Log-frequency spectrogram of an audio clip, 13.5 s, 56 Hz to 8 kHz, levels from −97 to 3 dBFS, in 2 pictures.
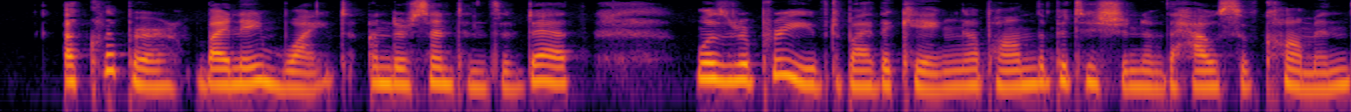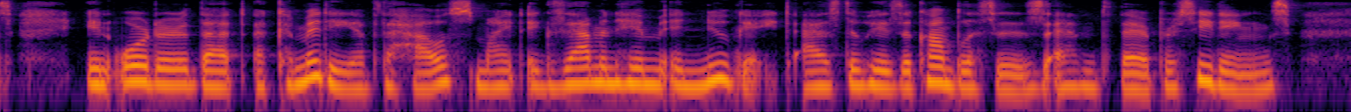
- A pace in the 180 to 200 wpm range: Yes, average, 185 wpm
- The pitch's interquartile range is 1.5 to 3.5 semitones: Yes, average, 3.1 semitones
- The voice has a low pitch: No, medium, 185 Hz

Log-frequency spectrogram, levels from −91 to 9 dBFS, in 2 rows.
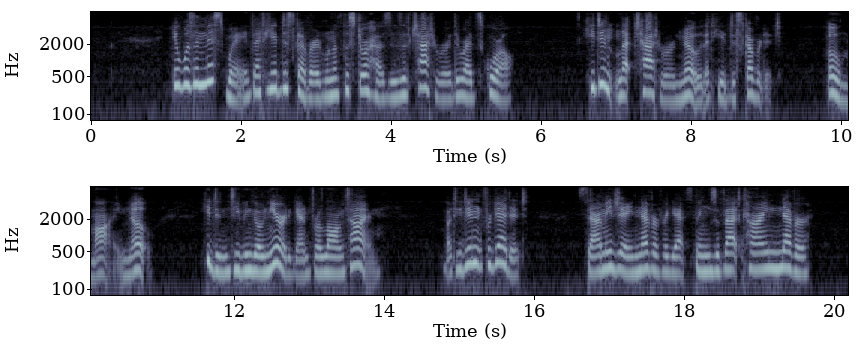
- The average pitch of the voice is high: Yes, high, 225 Hz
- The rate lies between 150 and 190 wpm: Yes, average, 170 wpm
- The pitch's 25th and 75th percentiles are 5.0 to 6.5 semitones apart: No, average, 4.3 semitones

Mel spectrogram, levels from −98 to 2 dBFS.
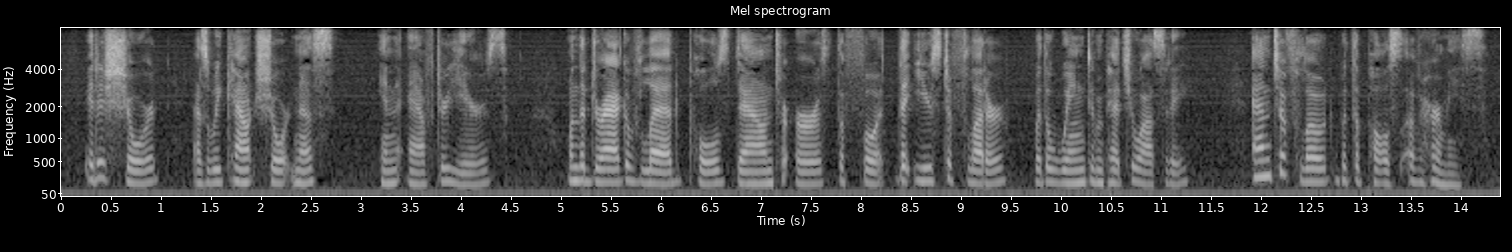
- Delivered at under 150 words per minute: No, average, 155 wpm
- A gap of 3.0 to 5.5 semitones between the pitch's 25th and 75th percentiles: No, narrow, 2.4 semitones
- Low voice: No, medium, 185 Hz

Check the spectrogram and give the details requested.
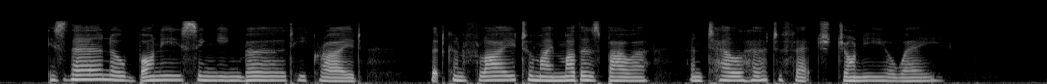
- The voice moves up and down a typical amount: No, narrow, 2.1 semitones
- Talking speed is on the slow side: Yes, slow, 125 wpm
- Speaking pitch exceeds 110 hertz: Yes, medium, 185 Hz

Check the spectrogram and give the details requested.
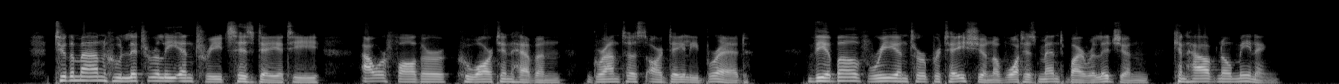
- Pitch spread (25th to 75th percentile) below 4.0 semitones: No, average, 4.7 semitones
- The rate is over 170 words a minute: No, average, 150 wpm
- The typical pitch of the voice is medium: No, low, 125 Hz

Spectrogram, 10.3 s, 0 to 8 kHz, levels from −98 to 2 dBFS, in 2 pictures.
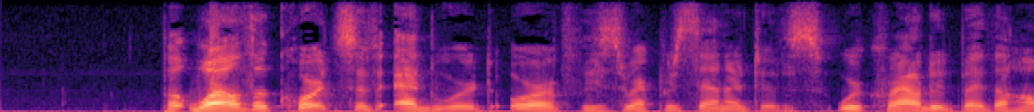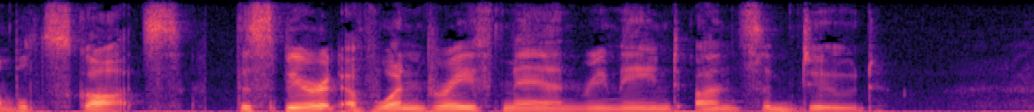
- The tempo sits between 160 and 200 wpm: No, average, 140 wpm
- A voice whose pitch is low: No, medium, 145 Hz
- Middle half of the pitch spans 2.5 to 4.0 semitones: Yes, average, 3.0 semitones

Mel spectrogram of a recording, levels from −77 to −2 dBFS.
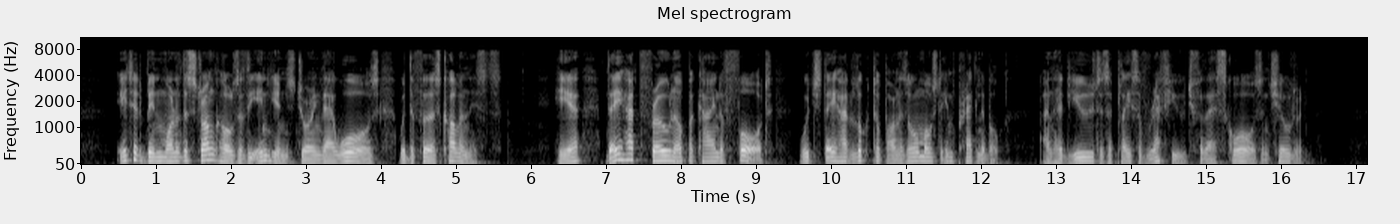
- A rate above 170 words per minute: No, average, 165 wpm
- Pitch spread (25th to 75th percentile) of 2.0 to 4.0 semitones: Yes, average, 3.7 semitones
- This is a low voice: Yes, low, 105 Hz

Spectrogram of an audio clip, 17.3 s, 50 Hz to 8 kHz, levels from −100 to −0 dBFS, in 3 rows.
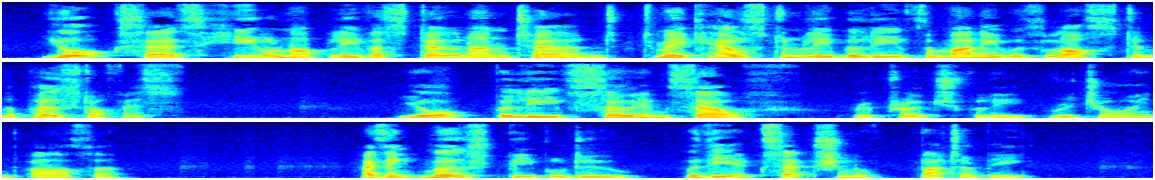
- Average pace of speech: No, slow, 130 wpm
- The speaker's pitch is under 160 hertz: Yes, medium, 140 Hz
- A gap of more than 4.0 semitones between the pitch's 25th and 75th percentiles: Yes, average, 4.7 semitones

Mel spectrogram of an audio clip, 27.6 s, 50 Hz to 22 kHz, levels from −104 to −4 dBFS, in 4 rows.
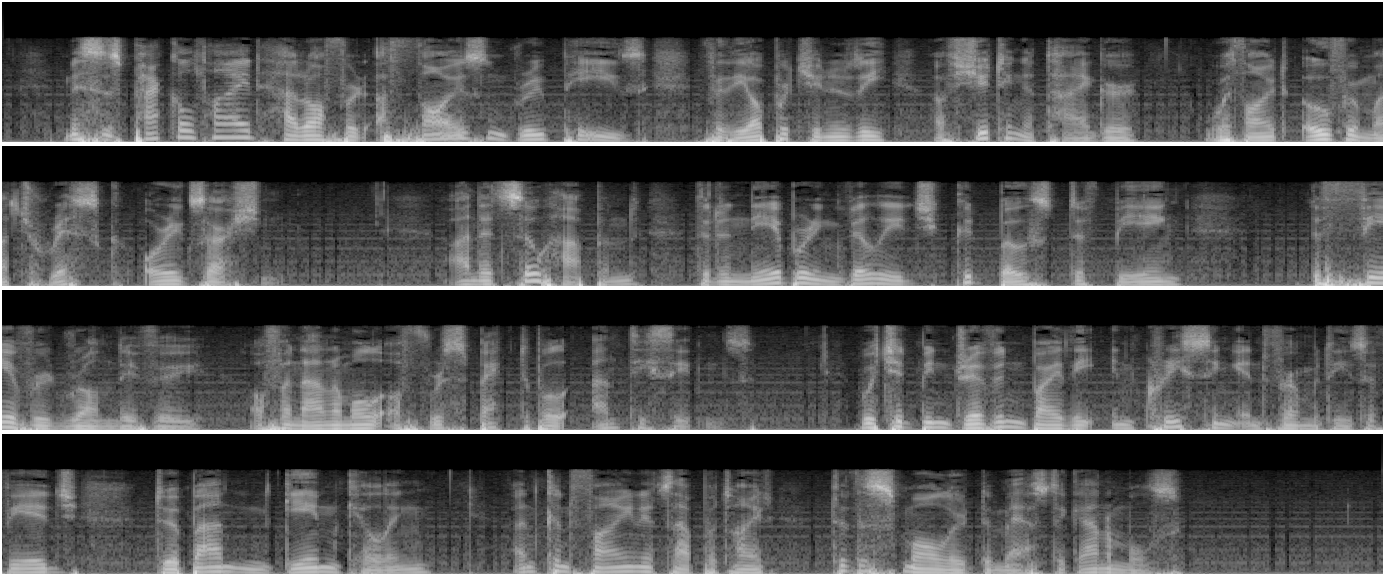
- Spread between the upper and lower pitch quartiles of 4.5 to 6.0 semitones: Yes, average, 5.1 semitones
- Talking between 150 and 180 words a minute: No, slow, 135 wpm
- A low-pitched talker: Yes, low, 100 Hz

